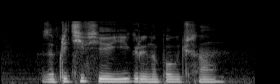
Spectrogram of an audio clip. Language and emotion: Russian, neutral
